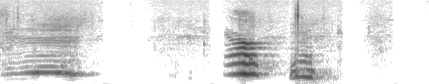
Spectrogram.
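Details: German Shepherd puppies playing and play-biting at the camera give three short, high, tonal yelps: a drawn-out first cry, a pause, then two quick sharp yips close together in a quiet indoor setting.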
